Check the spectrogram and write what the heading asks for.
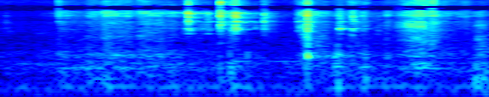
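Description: Utility knife blade slitting packing tape and plastic wrap on a cardboard box: a scratchy cutting sound with a few sharp clicks about a second in and again around a second and a half.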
